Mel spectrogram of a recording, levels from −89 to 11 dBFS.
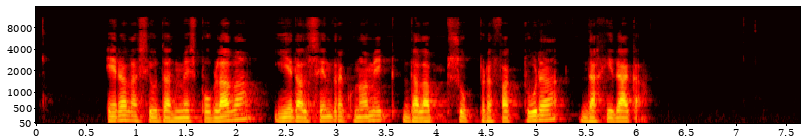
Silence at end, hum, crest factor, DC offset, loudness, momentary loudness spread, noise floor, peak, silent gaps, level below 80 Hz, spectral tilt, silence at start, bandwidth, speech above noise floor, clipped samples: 1.55 s; none; 20 dB; under 0.1%; -26 LUFS; 8 LU; -83 dBFS; -6 dBFS; none; -56 dBFS; -7.5 dB/octave; 0.7 s; 11.5 kHz; 58 dB; under 0.1%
